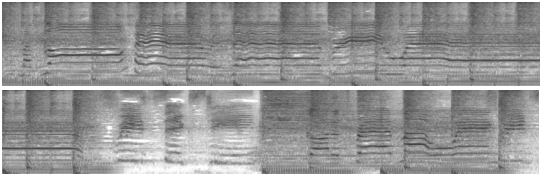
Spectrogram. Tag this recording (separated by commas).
Music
